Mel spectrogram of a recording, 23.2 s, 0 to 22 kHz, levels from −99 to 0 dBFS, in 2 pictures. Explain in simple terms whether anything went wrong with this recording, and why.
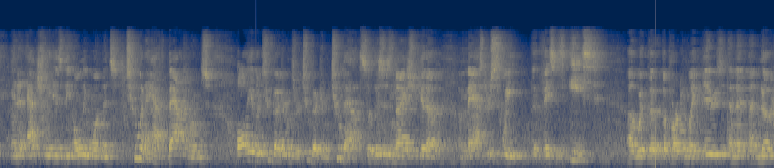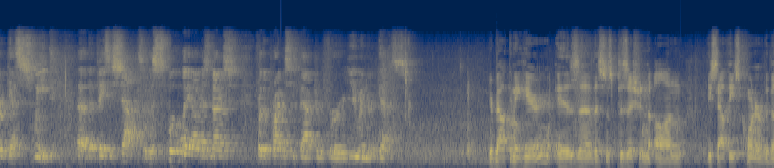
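Four tiny skips occur, at 3.84, 9.84, 15.83 and 21.82 seconds. They come every 6 seconds. This is overlap between stream segments. The audio arrives in 6-second pieces whose timings overlap slightly. The player trims away a sliver of real sound, so the waveform jumps.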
